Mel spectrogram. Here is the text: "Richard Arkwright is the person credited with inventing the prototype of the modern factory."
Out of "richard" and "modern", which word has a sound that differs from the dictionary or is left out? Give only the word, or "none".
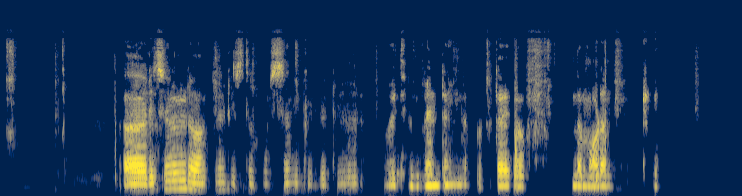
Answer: richard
